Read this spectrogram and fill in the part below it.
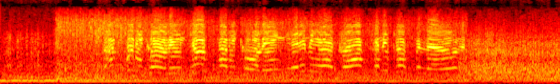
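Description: A man speaks calmly through a radio microphone.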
